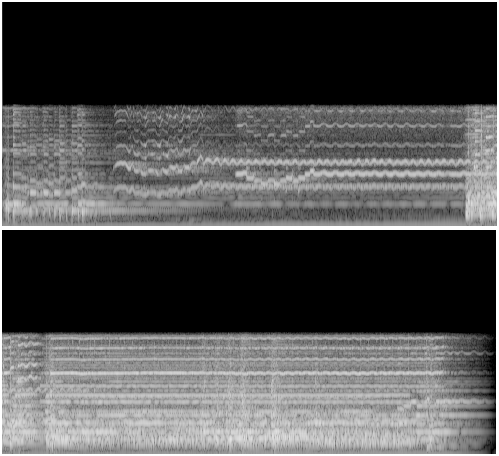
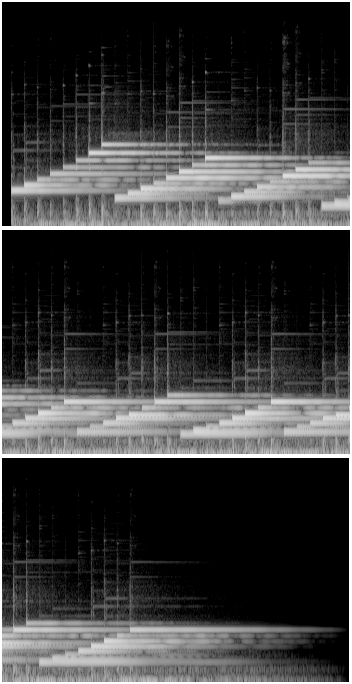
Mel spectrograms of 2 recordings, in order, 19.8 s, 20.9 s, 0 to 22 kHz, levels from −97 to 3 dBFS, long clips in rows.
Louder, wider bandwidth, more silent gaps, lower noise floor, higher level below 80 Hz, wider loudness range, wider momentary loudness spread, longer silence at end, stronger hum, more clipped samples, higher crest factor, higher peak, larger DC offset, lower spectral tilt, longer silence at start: about the same, -15 LUFS vs -17 LUFS; second, 4 kHz vs 5 kHz; neither; second, -40 dBFS vs -70 dBFS; second, -46 dBFS vs -40 dBFS; first, 13 LU vs 7 LU; first, 15 LU vs 9 LU; second, 0.3 s vs 1.8 s; first, 50 Hz at -40 dBFS vs none; neither; about the same, 14 dB vs 14 dB; about the same, -2 dBFS vs -2 dBFS; first, 0.5% vs under 0.1%; about the same, -9.5 dB/octave vs -9 dB/octave; second, 0 s vs 0.15 s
